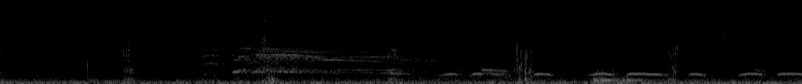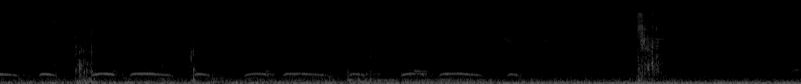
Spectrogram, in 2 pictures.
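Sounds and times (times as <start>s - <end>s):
bird cooing hoots: 3.9s - 13.4s.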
